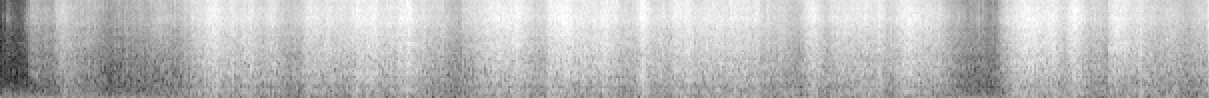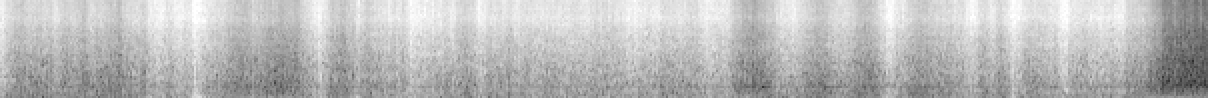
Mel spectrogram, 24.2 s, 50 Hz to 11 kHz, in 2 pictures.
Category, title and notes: Sound effects > Objects / House appliances
Tweaking many plastic bags. Recorded with Zoom H2.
